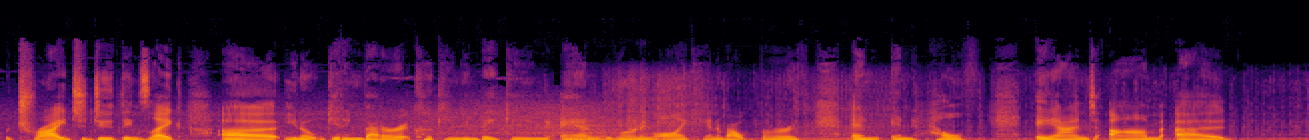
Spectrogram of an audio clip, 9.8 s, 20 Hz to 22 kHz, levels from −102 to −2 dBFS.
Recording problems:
traffic noise; noticeable; throughout; 20 dB below the speech

